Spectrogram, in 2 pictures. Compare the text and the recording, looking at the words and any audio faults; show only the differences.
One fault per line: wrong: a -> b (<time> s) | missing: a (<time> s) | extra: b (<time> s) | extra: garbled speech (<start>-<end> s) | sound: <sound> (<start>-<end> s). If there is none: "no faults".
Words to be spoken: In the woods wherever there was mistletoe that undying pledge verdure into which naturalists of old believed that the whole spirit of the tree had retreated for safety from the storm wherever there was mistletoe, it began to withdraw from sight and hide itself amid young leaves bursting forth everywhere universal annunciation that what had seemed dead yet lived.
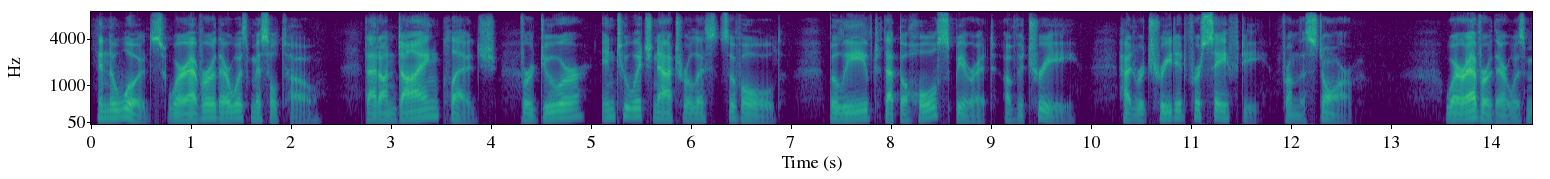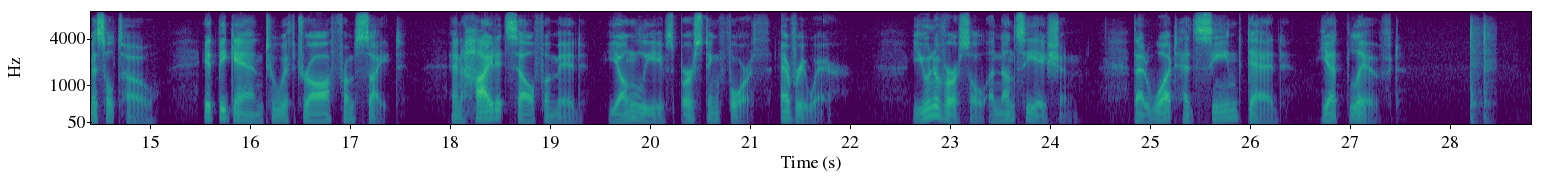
sound: tap (28.2-28.5 s)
